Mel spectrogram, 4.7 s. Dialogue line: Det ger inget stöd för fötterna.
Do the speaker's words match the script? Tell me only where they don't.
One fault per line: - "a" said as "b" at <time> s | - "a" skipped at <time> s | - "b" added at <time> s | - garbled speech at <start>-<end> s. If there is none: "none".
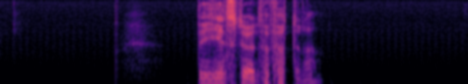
- "inget" skipped at 2.3 s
